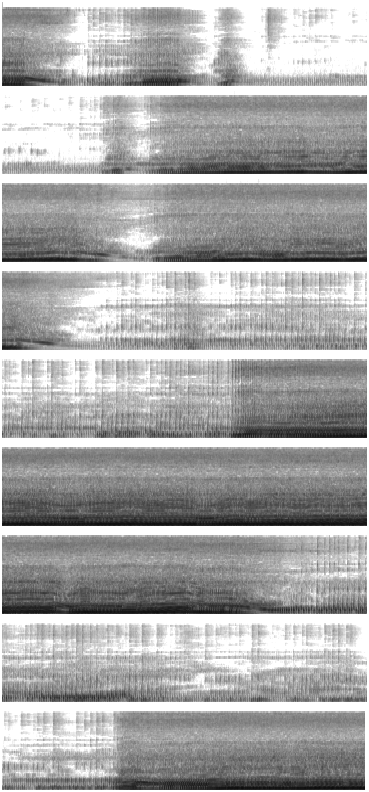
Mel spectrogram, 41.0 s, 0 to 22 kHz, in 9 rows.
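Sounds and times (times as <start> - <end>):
mini chainsaw revving and idling: 0.0 - 41.0.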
